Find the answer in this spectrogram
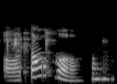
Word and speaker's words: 어떤 거: udah bisa baca Hangul, huruf N ini kalau ketemu G dibacanya jadi eng 응, gitu hmm. ya. Jadi otonggo gitu.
